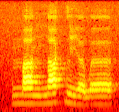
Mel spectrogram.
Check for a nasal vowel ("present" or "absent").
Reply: absent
